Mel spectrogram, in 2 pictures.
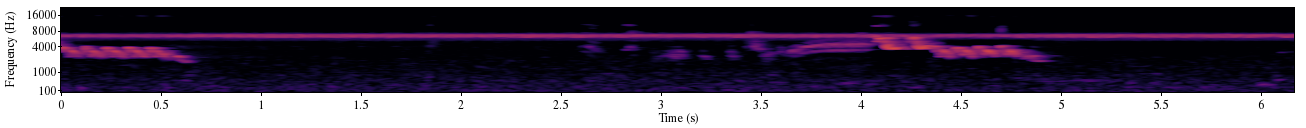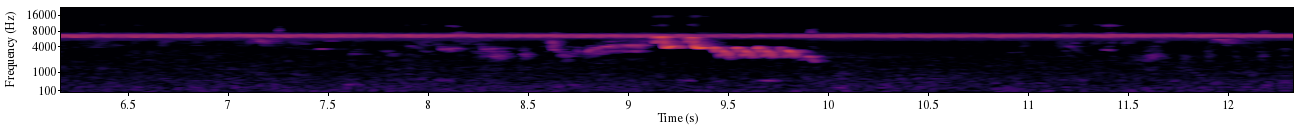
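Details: A descending trilled bird phrase repeats roughly every five seconds, three times, each sliding from high notes into a rapid lower rattle, above a constant shrill insect-like whine.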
